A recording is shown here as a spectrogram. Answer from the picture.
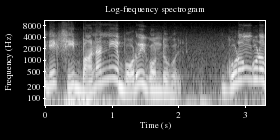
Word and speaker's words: Ngorongoro: গোড়ং গোড়ো বলছে উচ্চারণের সময়, কিন্তু বানান লিখছে NGORONGORO গোড়ং গোড়ো। সোয়াহিলি ভাষার উচ্চারণে প্রথম অক্ষর যেখানে সেখানে লোপাট হয়ে যাচ্ছে, যেন তারা বেওয়ারিশ।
